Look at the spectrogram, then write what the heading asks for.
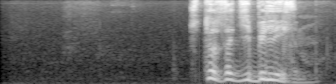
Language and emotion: Russian, angry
